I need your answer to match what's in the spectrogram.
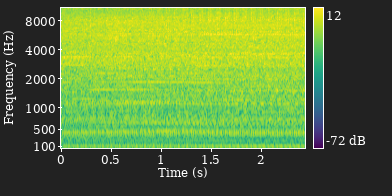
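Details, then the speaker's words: Rare Japanese twin-turbo flat-four 4x4, started after sitting locked in a barn for years: smooth, quiet, even idle with a steady low hum, no ticks, knocks or misses, and no dashboard warnings; it sounds healthy. "believe how quiet it sounds it's just absolutely perfect there's no nasty engine noises it's just burning away absolutely beautiful"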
